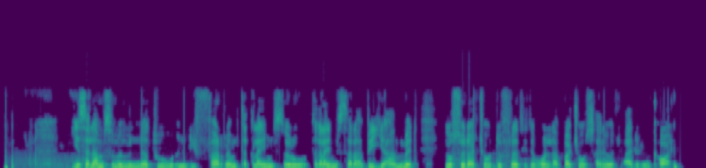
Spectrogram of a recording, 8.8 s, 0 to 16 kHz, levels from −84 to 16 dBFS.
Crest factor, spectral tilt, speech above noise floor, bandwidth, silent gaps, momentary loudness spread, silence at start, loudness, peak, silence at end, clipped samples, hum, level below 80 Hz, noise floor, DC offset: 16 dB; -5.5 dB/octave; 19 dB; 7.8 kHz; 5.47-5.56 s; 7 LU; 0.05 s; -17 LUFS; 0 dBFS; 0.35 s; under 0.1%; none; -50 dBFS; -35 dBFS; under 0.1%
